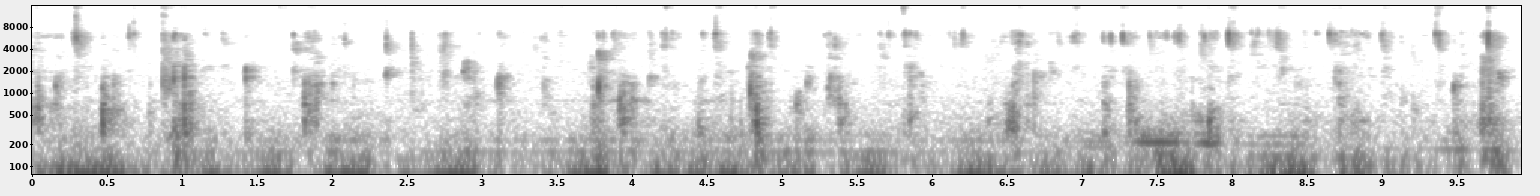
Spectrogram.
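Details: Cat eating wet food in a small room, a steady stream of moist chewing, licking and soft smacks with deep low thumps underneath, bites packed closely together.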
